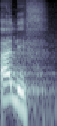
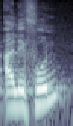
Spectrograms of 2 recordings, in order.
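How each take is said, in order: First: The name ends bare, with no added ending. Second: The name ends with an added 'un' ending. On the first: The speaker calls it right. "you say alif" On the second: The speaker calls it wrong. "Are you saying alifun? No"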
